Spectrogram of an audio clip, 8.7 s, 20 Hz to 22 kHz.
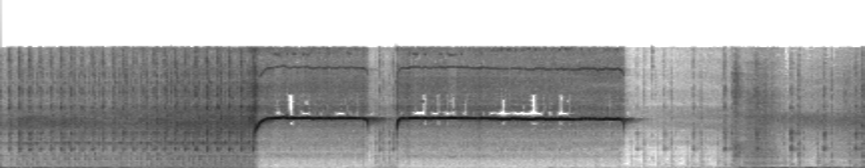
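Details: Old small model steam engine, not run in about 20 years, under pressure: rough chuffing, then a steady high whistle with hiss that drops out briefly, returns and stops; normal steam whistle.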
